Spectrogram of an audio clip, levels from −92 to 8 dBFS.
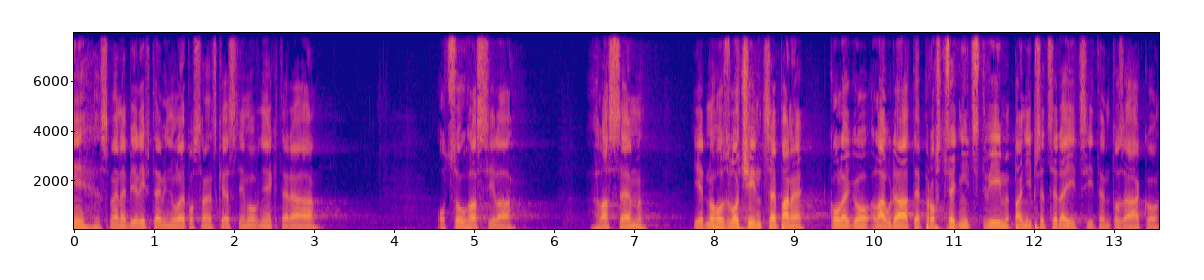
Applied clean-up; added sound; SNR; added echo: none; none; none; none.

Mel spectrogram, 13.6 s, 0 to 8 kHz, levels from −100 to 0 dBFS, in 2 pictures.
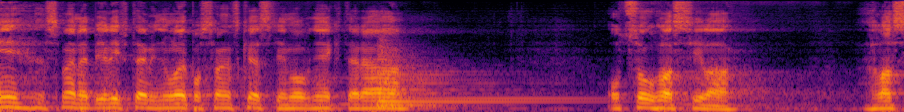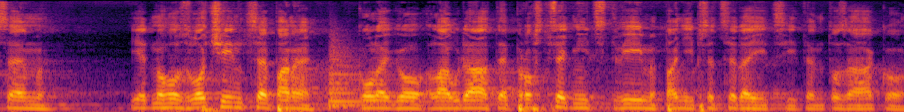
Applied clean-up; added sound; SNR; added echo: none; Drum; 16 dB; reverberation time 1.0 s.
